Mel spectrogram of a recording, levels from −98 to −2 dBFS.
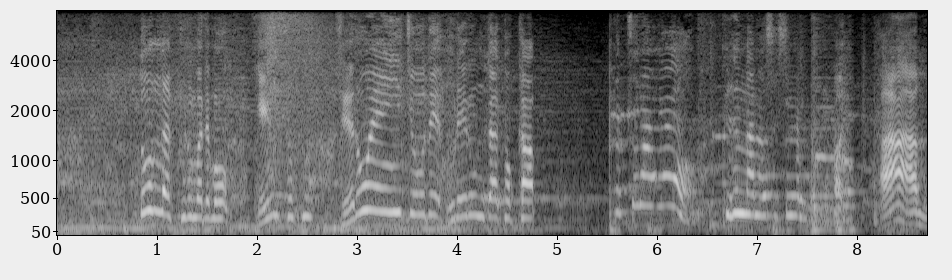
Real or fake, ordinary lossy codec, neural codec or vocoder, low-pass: fake; none; codec, 16 kHz, 2 kbps, FunCodec, trained on Chinese and English, 25 frames a second; none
